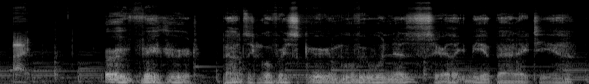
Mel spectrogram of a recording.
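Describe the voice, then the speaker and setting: Clear music plays behind a man doing a put-on character voice at a moderate pace. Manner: demonic.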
